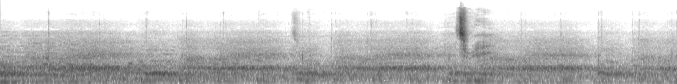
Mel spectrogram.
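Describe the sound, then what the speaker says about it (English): A UFC arena crowd roars and chants in Portuguese, a massed, rhythmic swell of voices at a distance under a brief close spoken remark. "They're chanting "You will die" in Portuguese"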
